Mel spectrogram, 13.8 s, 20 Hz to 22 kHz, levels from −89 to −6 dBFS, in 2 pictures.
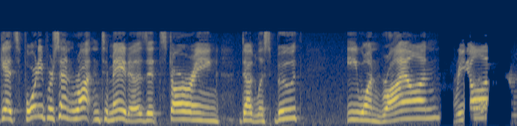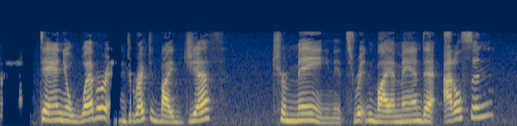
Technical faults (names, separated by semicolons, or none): speech suppressed in double talk; other side's voice leaking through; background gated by the echo canceller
